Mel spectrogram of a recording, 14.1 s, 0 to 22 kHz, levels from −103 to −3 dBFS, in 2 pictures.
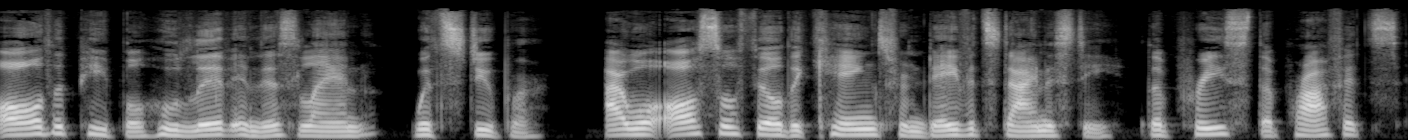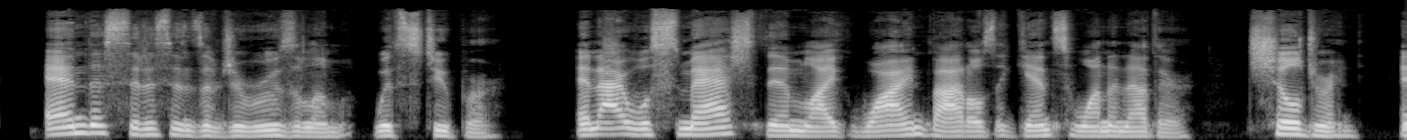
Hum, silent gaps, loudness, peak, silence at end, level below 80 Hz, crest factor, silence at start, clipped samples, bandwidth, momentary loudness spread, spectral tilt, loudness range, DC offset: none; 2.87-2.94 s, 7.07-7.20 s, 9.66-9.90 s; -23 LUFS; -4 dBFS; 0.25 s; -72 dBFS; 18 dB; 0 s; under 0.1%; 17 kHz; 10 LU; -4 dB/octave; 2 LU; under 0.1%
